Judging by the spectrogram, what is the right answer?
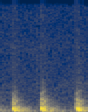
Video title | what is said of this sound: Isuzu Crosswind Restoration | Pag kinatok mo, parang wala halos masilya.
